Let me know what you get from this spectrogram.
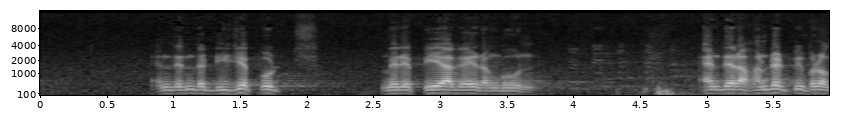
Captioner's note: non-english speech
